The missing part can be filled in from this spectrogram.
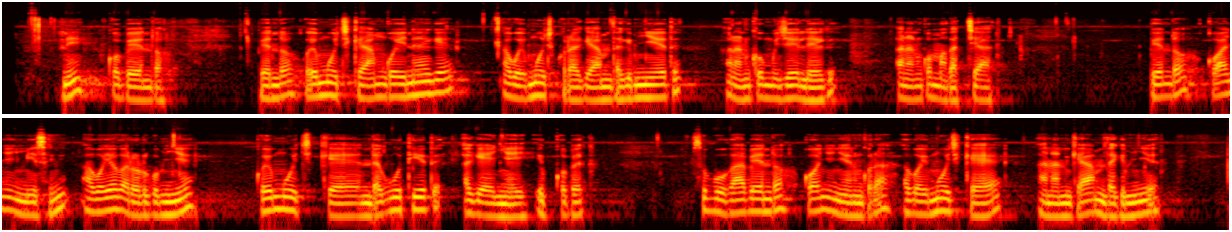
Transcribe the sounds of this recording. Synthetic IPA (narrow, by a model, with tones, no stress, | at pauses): ni˦kopendɔ | pendɔko̰˦i˦mu˦t͡ʃkɛamɡo˦inɛ˦kɛ˦ | a˦ko˨imu˦t͡ʃkʊ˨ɾa˨kɛ˨amtakimɲete˦ | a˨na˨nko˦mu˨t͡ʃe˦leke˦ | a˨na˨nko˦ma˨ka˨tjat | pendɔkɔ˦a˦ɲɪ˦ɲmi˨sɪŋa˨ko˦jɔ˦kaɾo˨ɾɡu˨mɲe˦ | ko˦i˦mu˦t͡ʃkɛndɛ˨ku˦ti˦te˦ | akɛ˨ɲɛ˨jɪp̚kobe˦k | su˦bu˨kabe˦ndɔ˦kɔ˦ɲɪ˦ɲe˨nku˨ɾa̰ː˦ko˨imu˦t͡ʃkɛ | a˨na˨nkɛ˨amta˨kimɲḛ˦t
